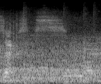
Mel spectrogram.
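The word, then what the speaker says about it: Xexyz: Zexus, because it's hard to pronounce, or you wouldn't know how to pronounce it just by looking at it. But my understanding is it's pronounced Zexus.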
